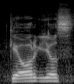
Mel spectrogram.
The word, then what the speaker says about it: Georgios: Yas by the way this is how you say it key Oreos Sahara is from Greece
